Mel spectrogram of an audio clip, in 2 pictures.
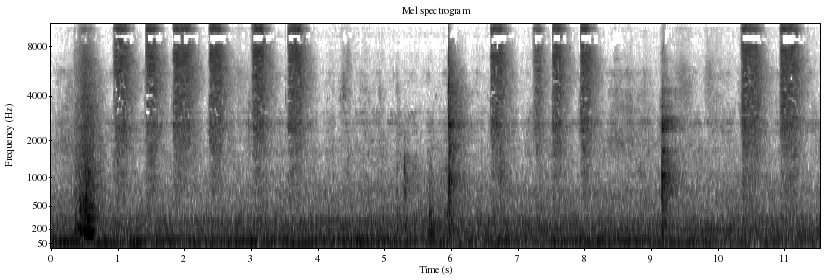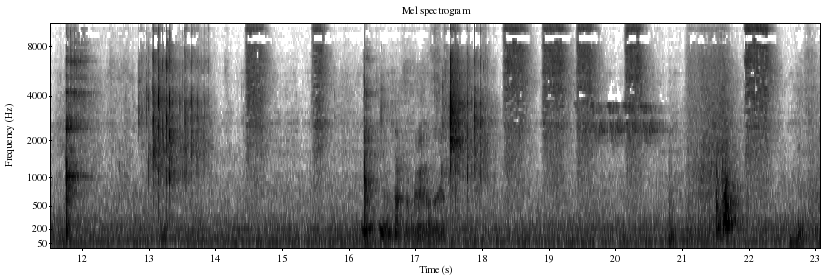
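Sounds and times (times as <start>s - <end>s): spray can hissing in spurts: 0.9s - 3.9s, 6.6s - 8.2s, 10.3s - 11.3s, 14.4s - 14.8s, 15.4s - 15.8s, 17.8s - 20.5s, 21.9s - 22.4s.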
